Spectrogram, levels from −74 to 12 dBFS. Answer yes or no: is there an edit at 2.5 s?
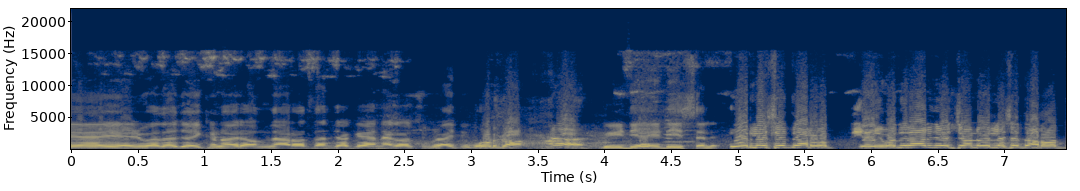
no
